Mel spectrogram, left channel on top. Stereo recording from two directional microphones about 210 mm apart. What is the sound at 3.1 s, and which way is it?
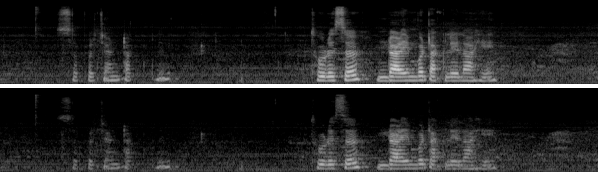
Speech, 25° left (ahead or behind).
